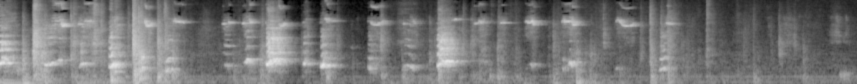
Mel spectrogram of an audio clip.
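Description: Large-breed puppy whining and yipping excitedly in quick short cries, thinning out near the end; the whining seems to mean it needs to go to the toilet.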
